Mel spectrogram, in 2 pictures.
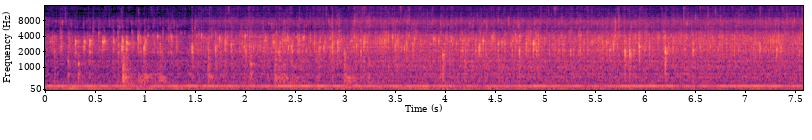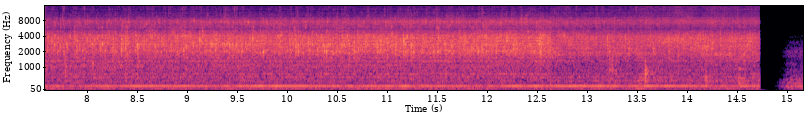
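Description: Soya chunks deep-frying in hot oil in a kadai give a steady, dense sizzle with crackling bursts throughout, close and continuous, over a low constant hum, with no talking.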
